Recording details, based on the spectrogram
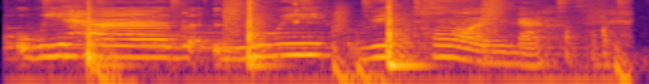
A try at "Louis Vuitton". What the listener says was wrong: That is not how you pronounce Louis Vuitton. It's pronounced Louis Vuitton. The N on the end is silent. It's not pronounced.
